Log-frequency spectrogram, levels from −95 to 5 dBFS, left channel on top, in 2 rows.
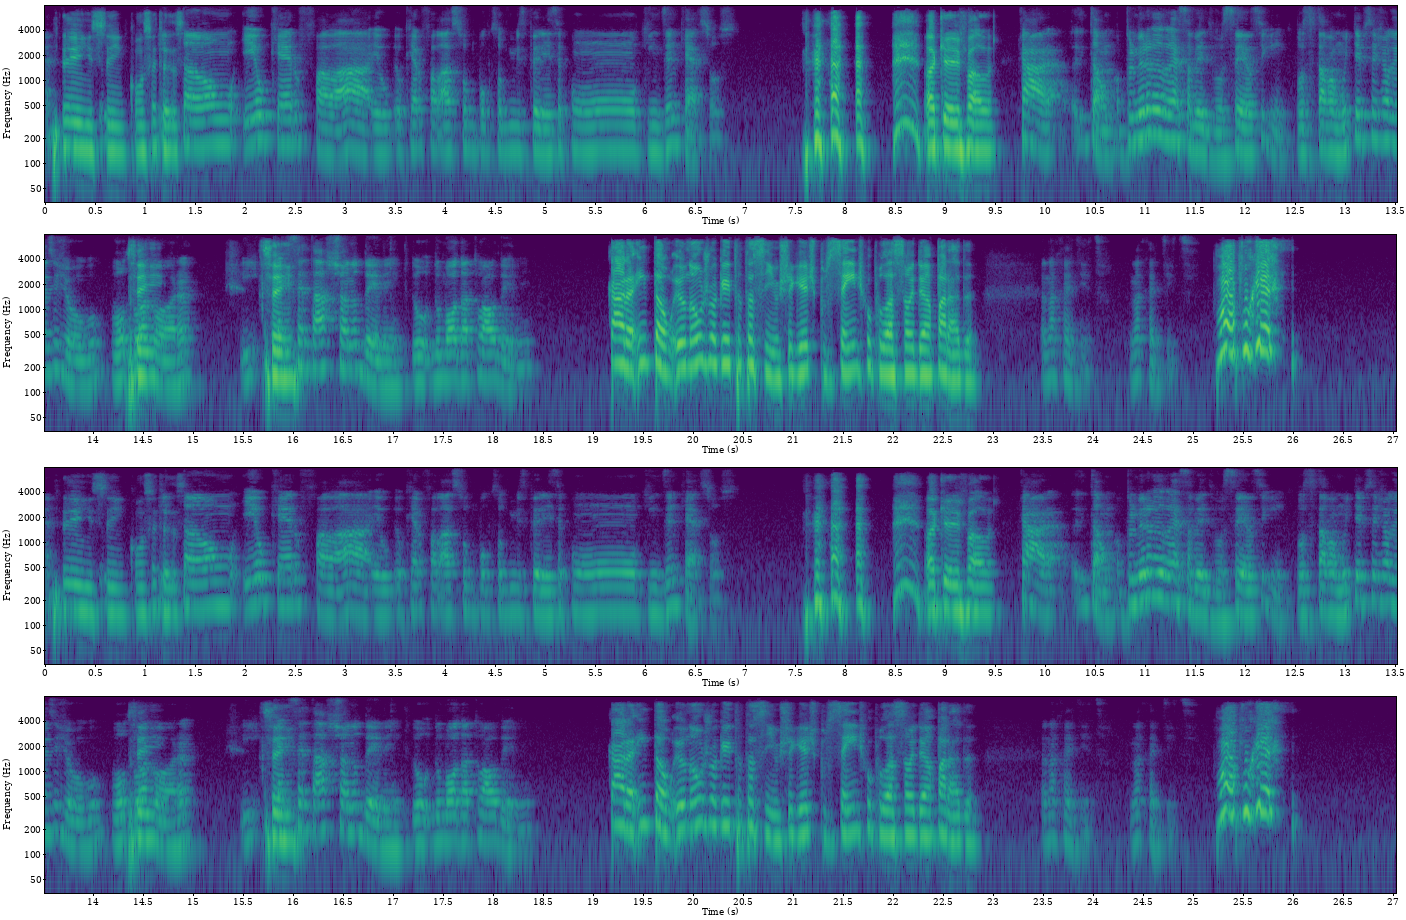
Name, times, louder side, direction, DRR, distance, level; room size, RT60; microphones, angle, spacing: voice 1, 0.2-1.4 7.6-8.2 8.5-9.5 14.4-14.7 15.7-16.1 19.2-22.8 25.2-26.0, left 7 dB, 60° left, 0.3 m, -26 dB
voice 2, 1.1-6.9 9.8-15.0 15.5-18.4 23.5-24.0 24.4-24.8, left 3 dB, 80° left, 0.8 m, -37 dB
4.6 x 3.1 x 2.5 m
head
